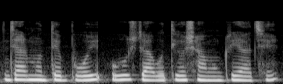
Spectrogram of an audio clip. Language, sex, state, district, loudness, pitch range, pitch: Bengali, female, Tripura, West Tripura, -12 LUFS, 200-210 Hz, 205 Hz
